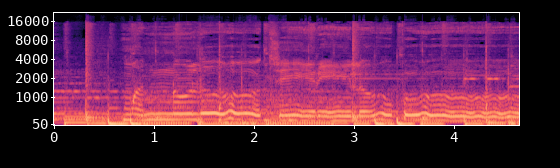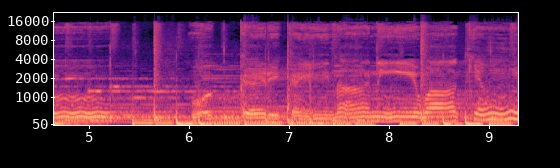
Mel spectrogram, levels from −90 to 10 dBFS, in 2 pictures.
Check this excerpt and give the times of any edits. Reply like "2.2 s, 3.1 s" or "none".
none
